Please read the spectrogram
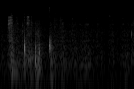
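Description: Near silence, with only a few very faint scratches of a stylus writing on a tablet.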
